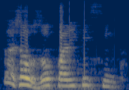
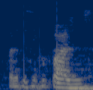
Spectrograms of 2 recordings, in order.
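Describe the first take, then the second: First: "quarenta e cinco" dito mais alto e acentuado; ênfase em quarenta e cinco. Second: Said in the usual way. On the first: Shown as a demonstration. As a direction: destaque o número "quarenta e cinco", mais forte. (professora lendo o problema, destacando "quarenta e cinco") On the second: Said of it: "repetição mais rápida".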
